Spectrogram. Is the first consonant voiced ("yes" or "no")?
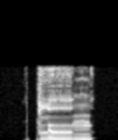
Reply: no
